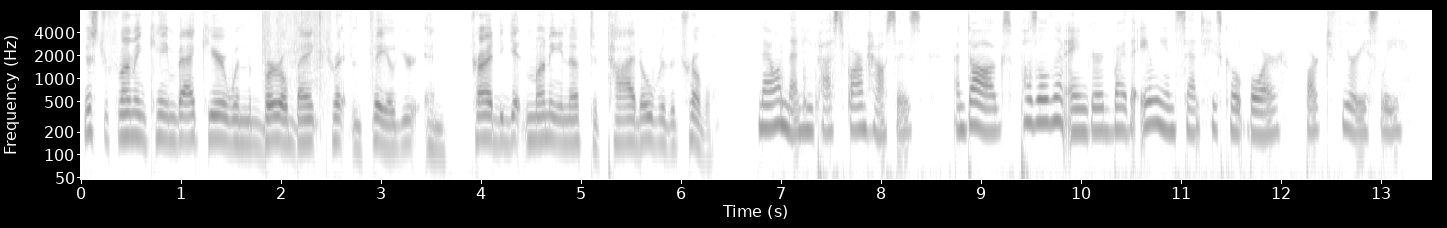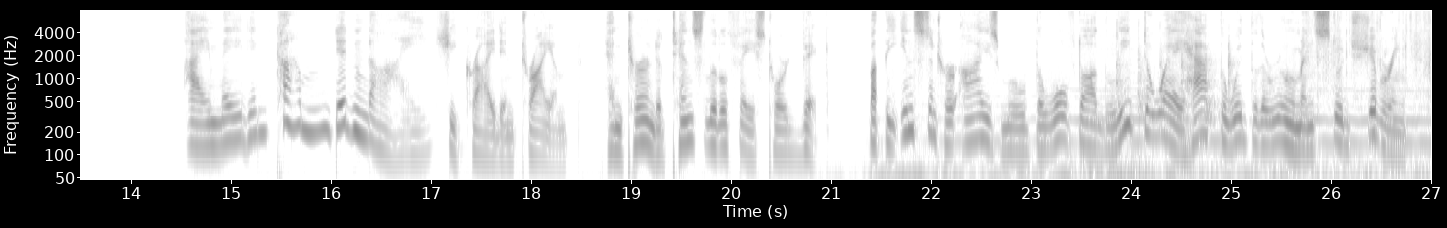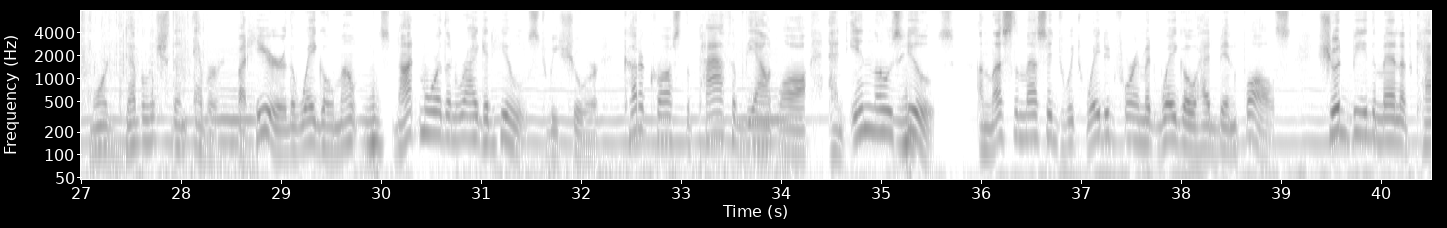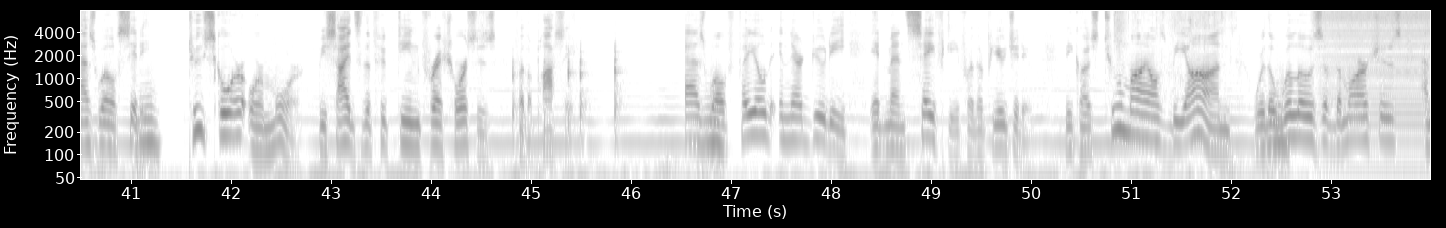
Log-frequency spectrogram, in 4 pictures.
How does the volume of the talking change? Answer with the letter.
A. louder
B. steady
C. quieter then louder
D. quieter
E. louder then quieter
B.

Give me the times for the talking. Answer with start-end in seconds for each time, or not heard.
0.0-13.2, 14.6-45.4, 46.5-53.9.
